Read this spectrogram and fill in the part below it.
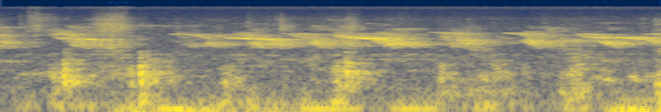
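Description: Sick chicken with rattling, snoring breath, repeated raspy wheezes and gurgles in a steady rhythm, close and fairly faint, with chicken clucks mixed in.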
